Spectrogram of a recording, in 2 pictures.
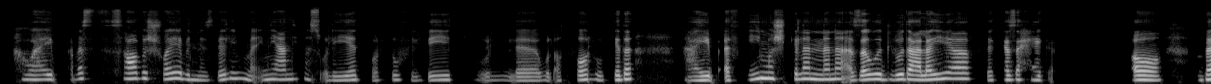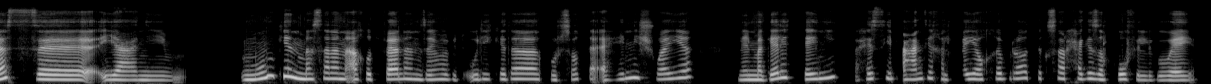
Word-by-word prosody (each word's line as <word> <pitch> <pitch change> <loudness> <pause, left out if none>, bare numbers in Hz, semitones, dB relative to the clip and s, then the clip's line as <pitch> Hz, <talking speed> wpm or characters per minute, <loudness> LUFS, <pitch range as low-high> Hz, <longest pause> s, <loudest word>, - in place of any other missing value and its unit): هو 225 0 -8
هيبقى 225 0 -6
بس 265 +1 -7 0.2
صعب 270 +1 0
شوية 270 0 -1
بالنسبة 210 -4 -7
لي، 270 +3 -5
بما 255 -6 -7
إنّي 225 +2 -4
عندي 235 +2 -3
مسئوليات 200 -1 -7
برضه 200 +3 -13
في 215 - -22
البيت 200 +3 -6 0.2
وال 180 -2 -9
والأطفال 205 +6 -5
وكده، 210 +4 -1 0.5
هيبقى 190 +1 -1
فيه 225 +7 -4
مشكلة 270 -3 +2
إن 245 -3 +2
أنا 240 +2 +2
أزَّود 220 +1 +2
load - - 0
عليّا 245 +5 +5
في 255 -6 -13
كذا 215 +2 -2
حاجة. 205 -2 -8 0.8
آه. 210 -1 +5 0.4
بس 235 +6 +3 0.6
يعني 205 -2 -1 0.6
ممكن 305 - +5
مثلًا 260 +2 +2 0.2
آخُد 240 0 -3
فعلًا 240 0 +4
زي 220 0 -3
ما 235 0 -2
بتقولي 230 +2 -8
كده، 250 +1 +2
كورسات 230 +3 -8
تأهّلني 245 +5 -2
شوية 295 +4 -2 0.4
للمجال 215 +5 +3
التاني 305 +1 0 0.2
بحيث 255 +2 -6
يبقى 265 -2 -2
عندي 265 +5 0
خلفية 240 -1 -3
وخبرة، 260 +4 -4
تِكسَر 270 -1 -6
حاجز 255 -1 -3
الخوف 230 +1 -1
اللي 200 -1 -6
جوّايا. 200 +1 0
235 Hz, 135 wpm, -24 LUFS, 210-255 Hz, 0.8 s, عليّا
